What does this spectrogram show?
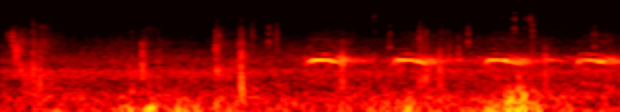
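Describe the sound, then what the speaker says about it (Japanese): A crow caws four times in a steady rhythm, at a moderate distance, over quiet outdoor ambience by a clear spring-fed stream in a Shiga town. "カラス鳴いてるわ"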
